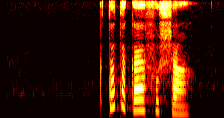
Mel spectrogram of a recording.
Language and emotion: Russian, neutral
